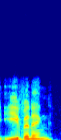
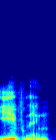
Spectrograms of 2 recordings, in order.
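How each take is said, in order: First: The word is said with three syllables. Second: The word is said with two syllables. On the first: The speaker calls it wrong. "We wouldn't say evening" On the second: The speaker calls it right. "So just two syllables instead of three. We'd say evening"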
